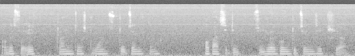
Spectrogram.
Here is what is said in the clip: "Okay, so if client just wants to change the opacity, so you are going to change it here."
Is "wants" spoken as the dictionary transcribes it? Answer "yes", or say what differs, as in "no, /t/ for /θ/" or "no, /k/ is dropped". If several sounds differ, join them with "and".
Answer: yes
